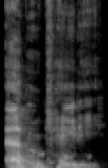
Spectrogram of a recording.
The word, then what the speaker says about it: Ebiketie: By the way, it's Ebiketie. Okay, hey, we're close. Sure. I don't know. Thanks, Pro Football Reference. Trying to pronounce people's names.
